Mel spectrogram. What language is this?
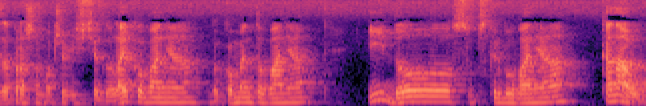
Polish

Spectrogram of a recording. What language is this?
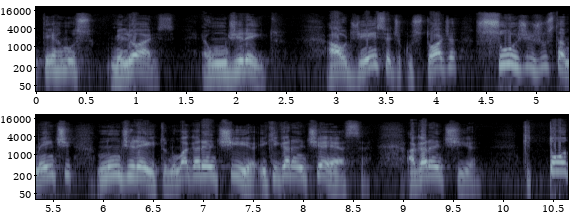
Portuguese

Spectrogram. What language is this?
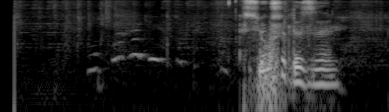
Russian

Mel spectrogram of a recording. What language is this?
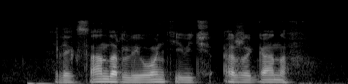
Russian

